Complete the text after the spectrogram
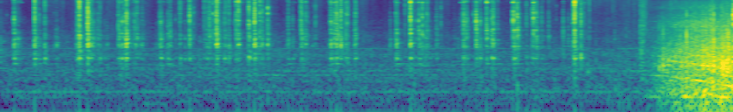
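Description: A metal wrench clicks and taps against engine fittings.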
